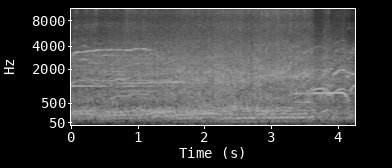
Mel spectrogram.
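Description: A pack of motocross dirt bikes revving hard together as they accelerate away from the start, a dense, steady engine noise with thin high whining tones over it.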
